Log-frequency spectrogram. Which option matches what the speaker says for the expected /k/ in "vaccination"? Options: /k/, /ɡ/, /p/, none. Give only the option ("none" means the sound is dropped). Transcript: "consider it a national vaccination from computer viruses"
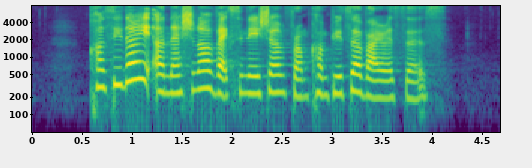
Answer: /k/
